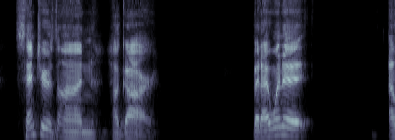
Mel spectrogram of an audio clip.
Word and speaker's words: Hagar: right so we say angiz Hagar in Hebrew Hagar but it's it sounds like the word in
